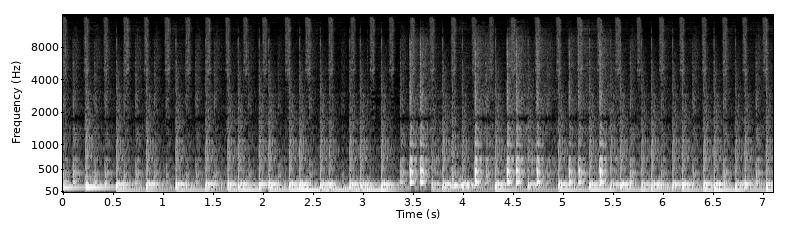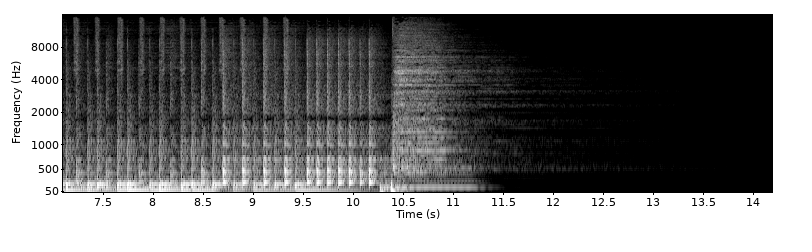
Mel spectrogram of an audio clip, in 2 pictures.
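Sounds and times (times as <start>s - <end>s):
jazz music: 0.8s - 11.6s.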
